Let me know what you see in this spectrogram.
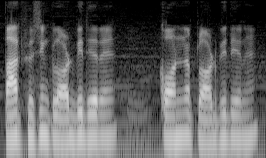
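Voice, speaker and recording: A man representing a property project, giving a rambling, repetitive sales pitch outdoors. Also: level tone, racing, faint music behind. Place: outdoors at a plot site.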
